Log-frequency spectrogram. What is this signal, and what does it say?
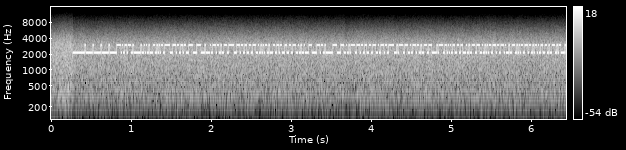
RTTY (75 baud, 850 Hz shift), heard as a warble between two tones, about 2550 Hz centre, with radio static. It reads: JUST LOOK AT INSULIN. ONE IN TEN AMERICANS HAS …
